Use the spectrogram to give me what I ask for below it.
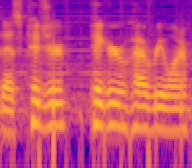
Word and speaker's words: PGYER: I'm going to pronounce it as Pidger, however you want to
